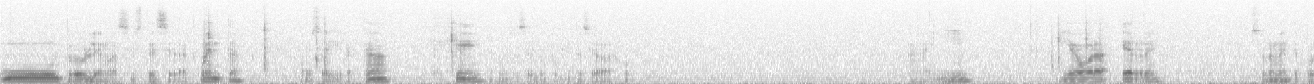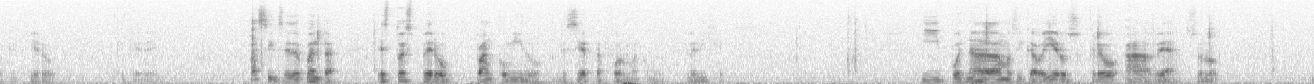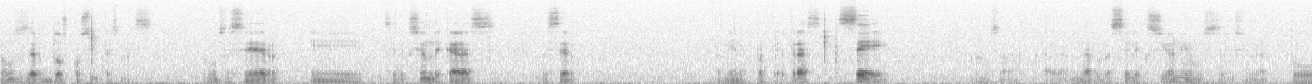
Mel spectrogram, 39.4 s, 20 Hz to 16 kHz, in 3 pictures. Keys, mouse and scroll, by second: 0.9 middle click, 1.8 shift+middle click, 2.8 KP_3, 4.1 g, 8.8 click, 10.5 ctrl+r, 11.0 ctrl+click, 13.9 click, 14.7-15.0 scroll down 1, 15.3 Tab, 15.5-15.8 scroll down 1, 16.0 shift+click, 16.7 shift+scroll down 1, 17.1-18.5 drag, 18.6 scroll up 1, 19.0-20.6 drag, 20.6 scroll down 1, 21.2 KP_3, 22.0 scroll up 1, 22.7 shift+click, 23.8 shift+middle click, 24.4-24.7 shift+scroll up 2, 24.9 shift+middle click, 26.0-26.3 scroll down 2, 26.8 Tab, 30.1 click, 33.0 click, 34.1 c, 35.5 scroll up 2, 35.7-36.2 scroll down 2, 36.3-39.4 drag.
